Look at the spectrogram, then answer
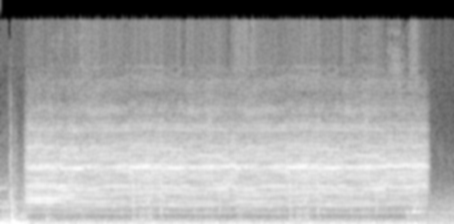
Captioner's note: shaver noise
